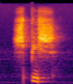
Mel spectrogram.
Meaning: 1. spike, long spear, pike 2. skewer
- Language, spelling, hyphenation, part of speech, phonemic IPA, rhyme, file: Dutch, spies, spies, noun, /spis/, -is, Nl-spies.ogg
